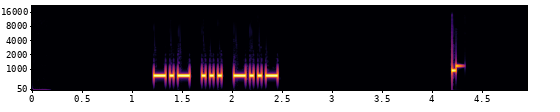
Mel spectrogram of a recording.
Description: Morse code, heard as a keyed tone, about 32 wpm, 700 Hz. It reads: KSX
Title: USA Call Sign Postfixes - 3 Letters 30wpm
